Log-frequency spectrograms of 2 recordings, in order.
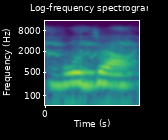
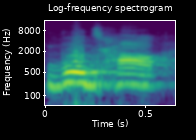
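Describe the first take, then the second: First: The middle consonant is said weakly, halfway. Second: The middle consonant is said with full force.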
